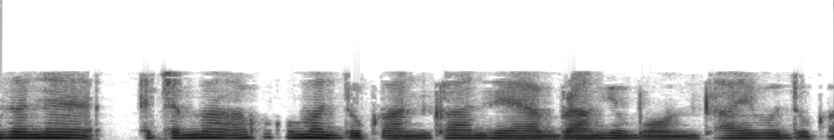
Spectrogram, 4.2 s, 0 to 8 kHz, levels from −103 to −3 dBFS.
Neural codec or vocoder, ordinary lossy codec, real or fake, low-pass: codec, 16 kHz, 8 kbps, FreqCodec, larger model; AAC, 16 kbps; fake; 7.2 kHz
